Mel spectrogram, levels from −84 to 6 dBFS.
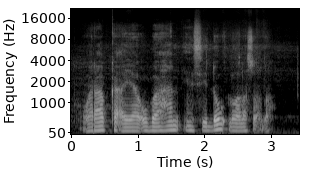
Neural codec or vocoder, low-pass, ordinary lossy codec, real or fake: vocoder, 44.1 kHz, 128 mel bands, Pupu-Vocoder; none; none; fake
